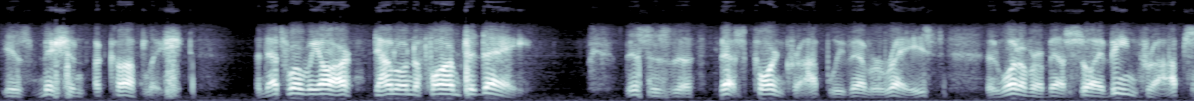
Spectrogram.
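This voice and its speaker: A man on a telephone line from his farm, reading a steady, earnest radio commentary. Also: fairly low pitch, husky, dry recording. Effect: heard over a telephone line. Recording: tinny, dry phone line.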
